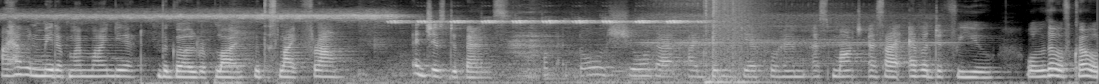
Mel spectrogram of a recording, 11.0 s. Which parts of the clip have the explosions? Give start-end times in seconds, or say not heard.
7.0-7.8.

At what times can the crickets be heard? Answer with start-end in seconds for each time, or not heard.
0.0-7.1.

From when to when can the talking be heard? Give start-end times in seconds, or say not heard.
0.0-10.9.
